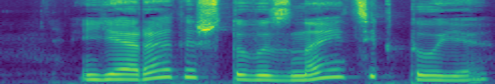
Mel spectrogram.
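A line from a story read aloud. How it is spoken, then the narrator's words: Soft. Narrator (Russian): мягко заметила Дэнни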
